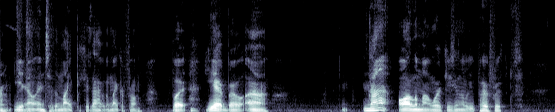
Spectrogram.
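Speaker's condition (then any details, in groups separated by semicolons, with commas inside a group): Cerebral palsy; quadriplegic, uses wheelchair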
